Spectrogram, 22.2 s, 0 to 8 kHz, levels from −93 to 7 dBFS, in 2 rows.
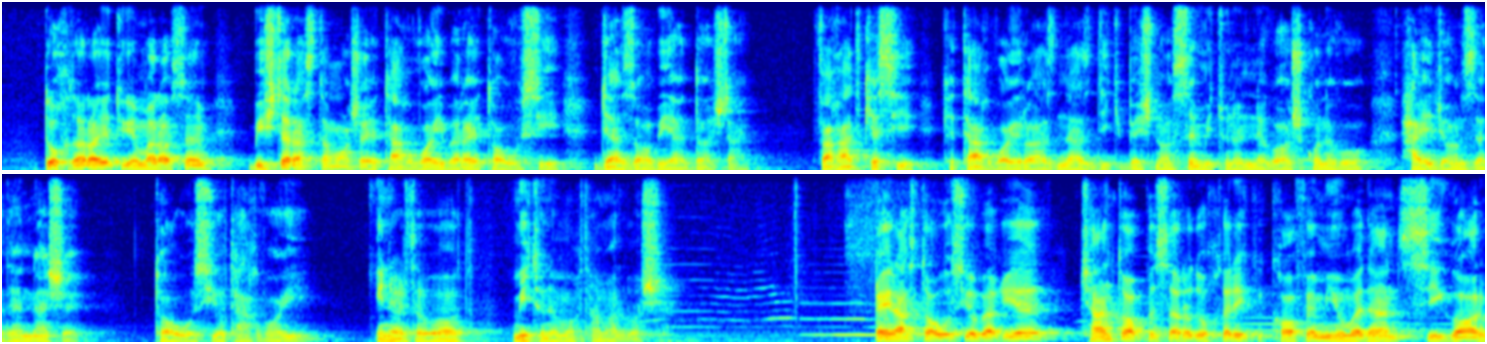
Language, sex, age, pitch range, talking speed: Persian, male, 30-49, 85-105 Hz, 130 wpm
